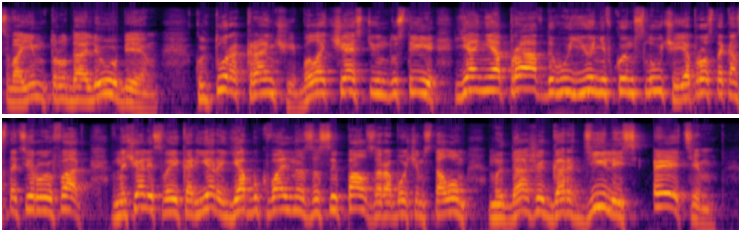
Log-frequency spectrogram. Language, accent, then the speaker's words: Russian; Belarus; как белорус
